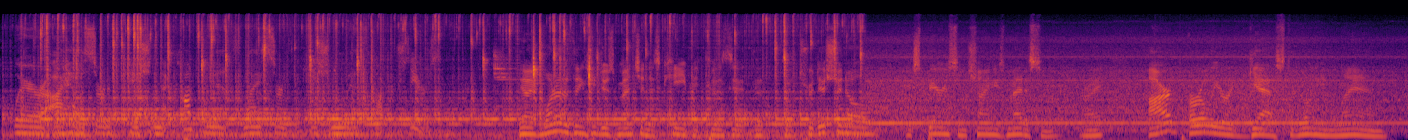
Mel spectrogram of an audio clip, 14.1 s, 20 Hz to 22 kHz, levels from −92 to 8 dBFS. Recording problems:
household noises; very loud; throughout; 4 dB above the speech
clattering dishes; noticeable; from 5 to 9.5 s; peak 4 dB below the speech

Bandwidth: 15 kHz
